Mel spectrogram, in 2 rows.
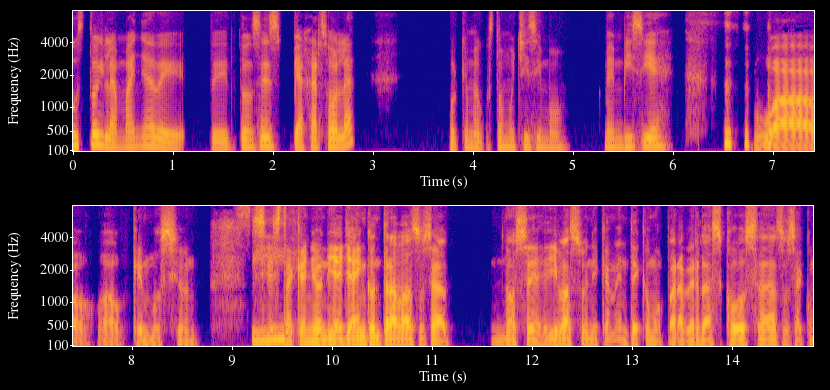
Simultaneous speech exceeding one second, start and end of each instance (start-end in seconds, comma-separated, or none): none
